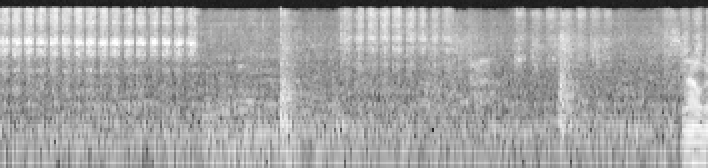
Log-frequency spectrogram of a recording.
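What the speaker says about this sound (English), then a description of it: "I'm gonna finish up the drilling and I'm gonna reshape, refile a little bit" A nail file rasps over coffin-shaped acrylic nails as they are reshaped, steady close scraping strokes at low volume with a couple of brief louder scrapes.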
